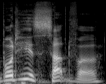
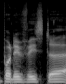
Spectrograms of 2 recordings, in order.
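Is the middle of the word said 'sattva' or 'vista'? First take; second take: sattva; vista. First: The middle of the word sounds like 'sattva'. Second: The middle of the word sounds like 'vista'. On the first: The speaker calls it right. "the Bodhisattva" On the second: The speaker calls it wrong. "not Bodhivista as I was pronouncing it"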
